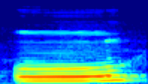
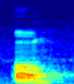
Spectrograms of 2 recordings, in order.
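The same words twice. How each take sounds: First: The vowel sound is held long. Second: The vowel sound is cut short. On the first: "Long vowel" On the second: "short vowel"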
